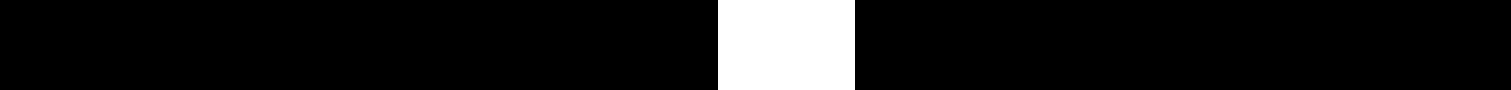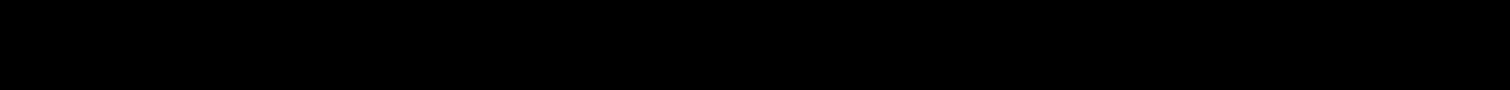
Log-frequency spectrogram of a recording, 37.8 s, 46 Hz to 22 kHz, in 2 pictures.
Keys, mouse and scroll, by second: 0.0 click, 0.5 click, 0.8 middle click, 4.4 click, 5.1 KP_1, 7.5 click, 8.5 click, 13.5-14.0 scroll up 3, 14.2 shift+middle click, 15.0 click, 16.3 g, 18.4 ctrl+z, 21.3 Tab, 21.9 a, 22.5 g, 25.9 r, 29.0 Tab, 29.4 scroll down 4, 32.1 click, 32.6 middle click, 32.7 middle click, 33.0 middle click, 33.6 middle click, 34.0 middle click, 34.1-34.5 middle click, 34.2 middle click, 35.5 click, 36.3 middle click, 37.4 middle click.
